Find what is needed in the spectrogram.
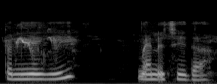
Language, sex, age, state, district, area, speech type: Santali, female, 18-30, West Bengal, Malda, rural, spontaneous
